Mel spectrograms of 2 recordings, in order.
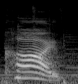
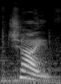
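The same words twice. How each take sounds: First: The syllable begins with a 'k' sound. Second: The syllable begins with a 'ch' sound. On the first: The speaker calls it right. "it will be spelled as K I V E" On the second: The speaker calls it wrong. "mispronounced as chive"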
